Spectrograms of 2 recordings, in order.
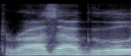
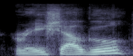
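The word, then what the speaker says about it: Ra's al Ghul: And then and then I found out that Raza Ghoul is supposed to be pronounced Raal Ghoul.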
